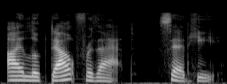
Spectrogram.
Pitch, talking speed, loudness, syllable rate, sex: 180 Hz, 185 wpm, -19 LUFS, 4.2 syllables/s, female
